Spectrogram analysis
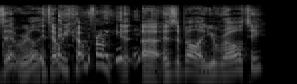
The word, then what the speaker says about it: Isabella: It's Isabella, not Isabel. I mean, I feel like that extra syllable is a lot to ask of people, so I'm pretty neutral about it.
